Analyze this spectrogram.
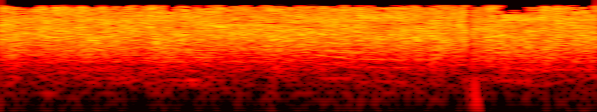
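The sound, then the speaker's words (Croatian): Applause fills a half-empty parliament hall: steady, dense clapping from a modest number of hands runs evenly for about three seconds, with no voices standing out. “Osim aplauza u polupraznoj skupštinskoj sali nije se čulo ništa više”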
